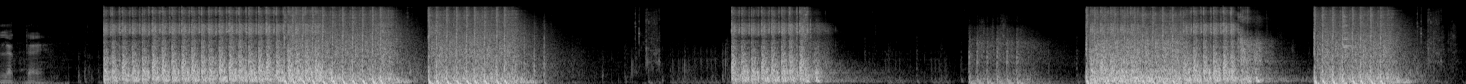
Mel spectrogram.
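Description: Rapid gunfire rattles in loud, close bursts.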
